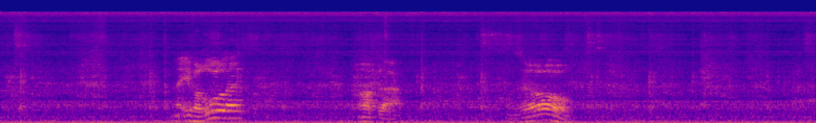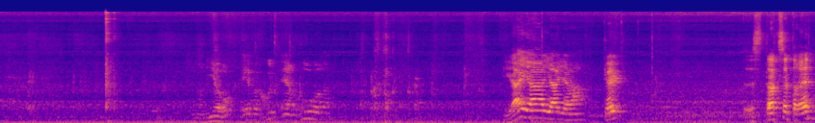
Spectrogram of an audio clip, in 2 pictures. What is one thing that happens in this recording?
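A range hood fan hums steadily.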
